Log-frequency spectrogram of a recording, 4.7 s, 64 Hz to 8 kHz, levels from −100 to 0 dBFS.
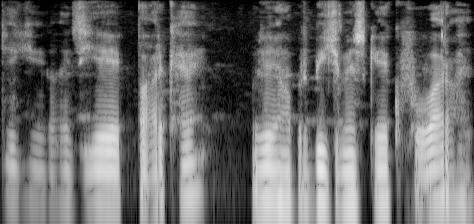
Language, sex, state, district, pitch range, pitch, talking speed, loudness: Hindi, male, Uttar Pradesh, Jyotiba Phule Nagar, 100-105 Hz, 100 Hz, 190 wpm, -17 LUFS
